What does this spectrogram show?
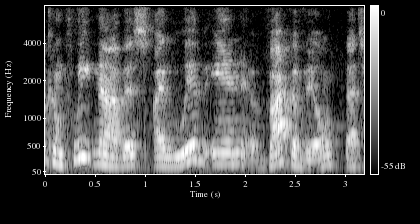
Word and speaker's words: Vacaville: I live in Vacaville, that's how you pronounce it, California, Northern California.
